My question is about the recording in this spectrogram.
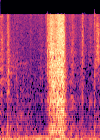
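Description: A short rasping scrape about a second in: a foam filter sponge being pushed onto the end of a plastic pipe.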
